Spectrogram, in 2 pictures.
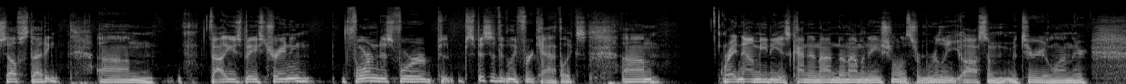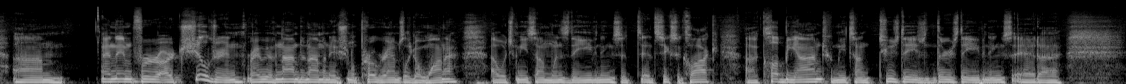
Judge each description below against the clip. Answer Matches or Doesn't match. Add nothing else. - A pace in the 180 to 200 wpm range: Doesn't match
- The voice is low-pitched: Matches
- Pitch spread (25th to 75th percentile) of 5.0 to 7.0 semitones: Doesn't match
